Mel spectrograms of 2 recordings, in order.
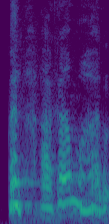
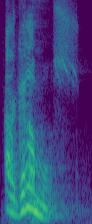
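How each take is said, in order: First: Hushed, offhand "Ven, hagamos algo" whispered casually; breathy offhand whisper, not a solemn decree. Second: "Hagamos" said aloud and deliberately, as one speaking to another; full-voiced, deliberate "Hagamos"; solemn declaration. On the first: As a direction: whisper it like a casual aside between friends. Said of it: "No, así no fue". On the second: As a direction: declare "Hagamos" like a real proposal. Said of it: "Alguien le está hablando a alguien". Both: Shown as a demonstration.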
